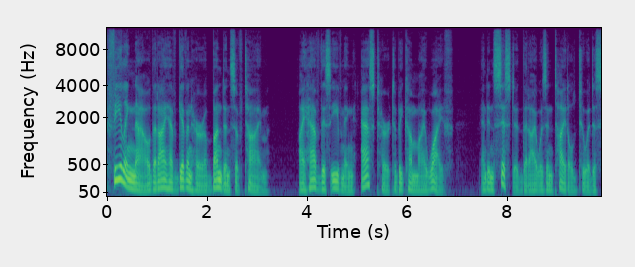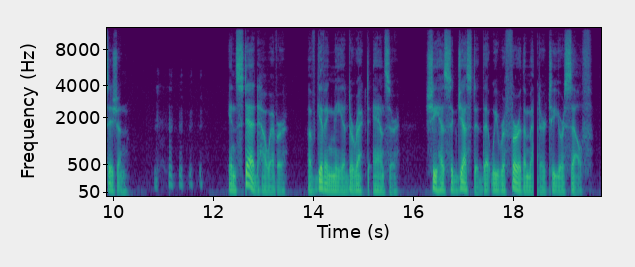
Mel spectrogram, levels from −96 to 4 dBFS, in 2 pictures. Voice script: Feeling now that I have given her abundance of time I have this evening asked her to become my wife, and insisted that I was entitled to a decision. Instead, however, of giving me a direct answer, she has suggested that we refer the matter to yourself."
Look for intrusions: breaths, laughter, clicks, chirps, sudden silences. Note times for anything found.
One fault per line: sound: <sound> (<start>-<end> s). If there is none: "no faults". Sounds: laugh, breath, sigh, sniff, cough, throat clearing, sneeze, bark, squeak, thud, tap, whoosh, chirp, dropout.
sound: laugh (10.8-11.8 s)
sound: dropout (18.4-18.5 s)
